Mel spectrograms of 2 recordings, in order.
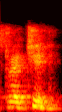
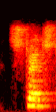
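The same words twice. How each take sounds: First: A vowel is inserted between ch and t. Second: The final ch and t are said together. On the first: The speaker calls it wrong. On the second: The speaker calls it right.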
